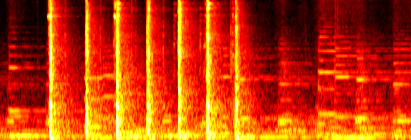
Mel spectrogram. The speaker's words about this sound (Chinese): 这时候有人敲门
